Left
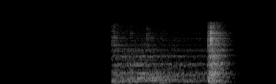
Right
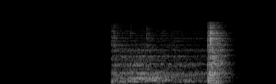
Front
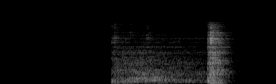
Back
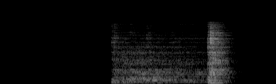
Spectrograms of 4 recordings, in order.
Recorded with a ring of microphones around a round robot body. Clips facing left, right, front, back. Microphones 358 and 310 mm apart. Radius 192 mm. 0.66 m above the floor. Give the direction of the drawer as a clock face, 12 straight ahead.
2 o'clock.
